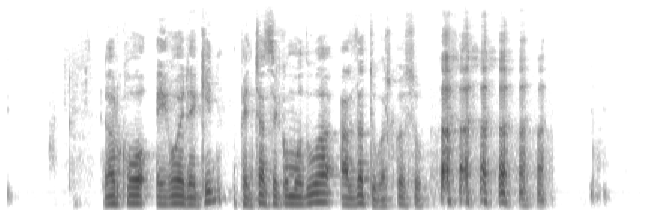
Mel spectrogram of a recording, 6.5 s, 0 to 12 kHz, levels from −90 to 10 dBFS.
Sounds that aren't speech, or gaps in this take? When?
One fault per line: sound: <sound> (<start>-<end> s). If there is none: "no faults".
sound: laugh (4.4-5.5 s)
